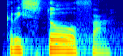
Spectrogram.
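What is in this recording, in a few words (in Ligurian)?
"cristofa", Ligurian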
